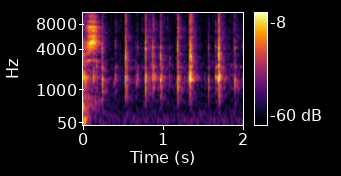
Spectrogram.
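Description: Light, irregular clicks and taps of hard plastic, about a dozen in quick succession, as fingers handle and fiddle with a small plastic solar bobble toy.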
